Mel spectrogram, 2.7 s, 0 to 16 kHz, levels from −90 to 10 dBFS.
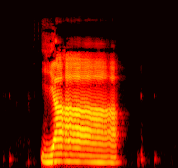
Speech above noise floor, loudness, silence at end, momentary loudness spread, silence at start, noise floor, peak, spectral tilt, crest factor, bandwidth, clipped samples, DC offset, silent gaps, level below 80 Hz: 51 dB; -17 LUFS; 0.9 s; 15 LU; 0.6 s; -69 dBFS; -2 dBFS; -5 dB/octave; 20 dB; 10.5 kHz; under 0.1%; under 0.1%; none; -64 dBFS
